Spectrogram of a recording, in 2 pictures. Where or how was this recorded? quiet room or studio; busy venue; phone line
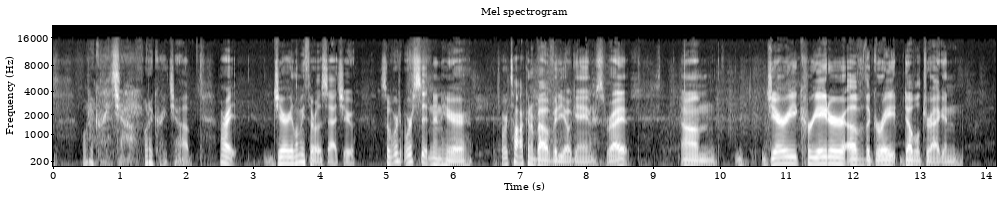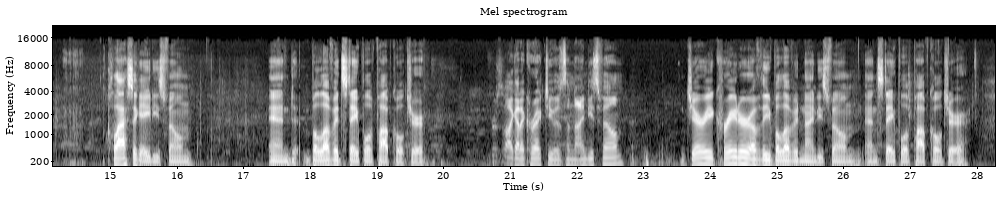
busy venue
